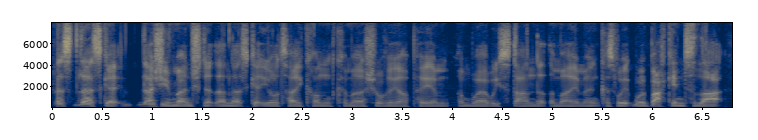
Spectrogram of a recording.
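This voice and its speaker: A male podcast co-host sharing measured, firm opinions in a conversational chat. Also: deep voice, a little mellow, no echo.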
